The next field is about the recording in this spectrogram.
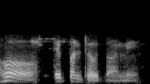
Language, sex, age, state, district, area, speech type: Marathi, male, 30-45, Maharashtra, Sindhudurg, rural, conversation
